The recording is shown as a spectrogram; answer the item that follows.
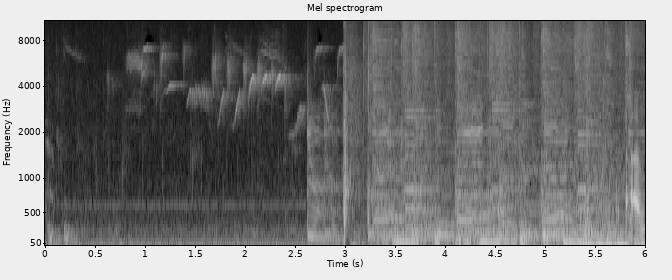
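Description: Small birds chirping in quick falling notes over faint woodland ambience. About halfway in, a sharp hit opens music with a steady beat, which grows louder.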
